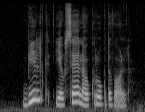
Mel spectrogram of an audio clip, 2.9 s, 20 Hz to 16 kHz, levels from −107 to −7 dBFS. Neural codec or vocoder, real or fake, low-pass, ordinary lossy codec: none; real; 14.4 kHz; none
